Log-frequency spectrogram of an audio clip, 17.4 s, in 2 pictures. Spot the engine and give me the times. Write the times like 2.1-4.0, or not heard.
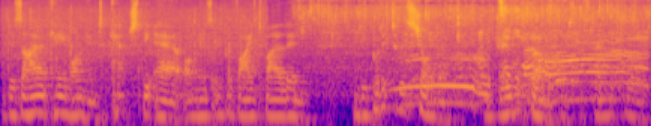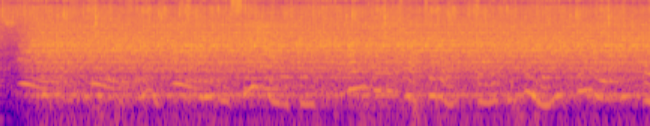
8.9-17.3.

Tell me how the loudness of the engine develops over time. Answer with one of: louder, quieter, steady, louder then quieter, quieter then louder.
steady.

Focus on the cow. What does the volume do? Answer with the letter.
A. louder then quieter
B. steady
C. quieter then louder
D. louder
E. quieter
E.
